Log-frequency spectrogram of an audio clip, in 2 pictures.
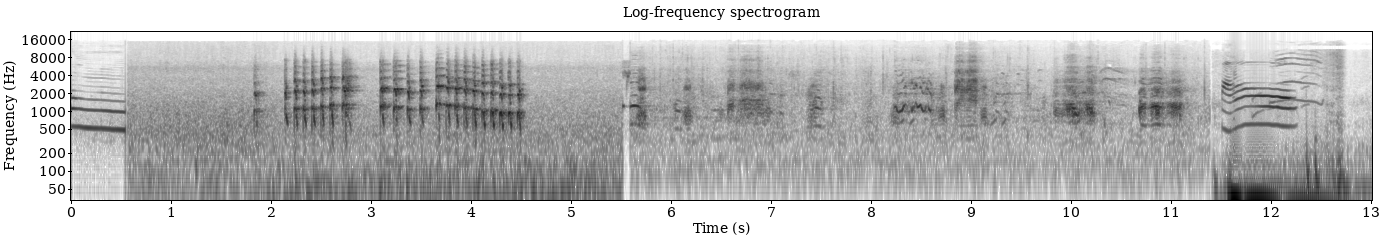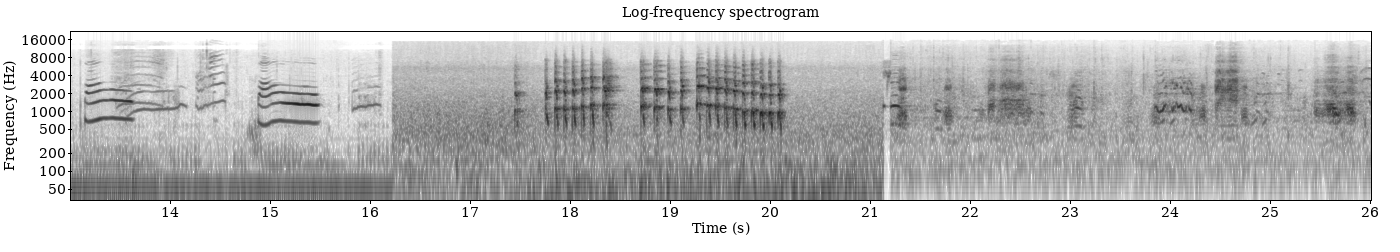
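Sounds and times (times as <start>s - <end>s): low hum: 0.6s - 5.5s, 11.4s - 21.1s
cat meowing: 11.5s - 16.2s
dolphin squawks: 13.2s - 16.2s, 23.8s - 26.0s.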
